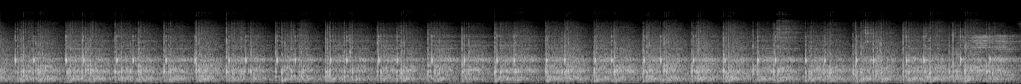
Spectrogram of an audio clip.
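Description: Drumsticks on practice pads, several players striking together in a steady, rhythmic run of double strokes (two strokes per hand), a double-beat warm-up groove.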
